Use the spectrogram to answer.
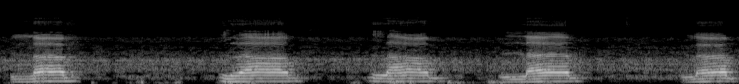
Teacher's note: জিহ্বার আগা কিনারা উপরে সামনের উপরের দাঁতের মাড়ির সাথে লাগায়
